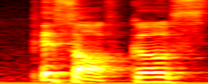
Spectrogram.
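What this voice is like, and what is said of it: Put-on New Zealand accent. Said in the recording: “This is a great New Zealand accent”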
